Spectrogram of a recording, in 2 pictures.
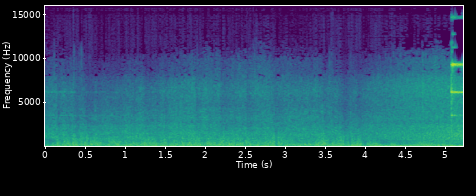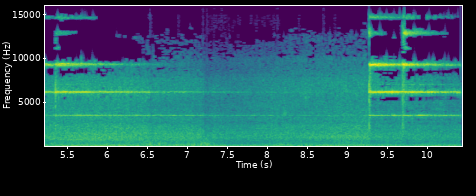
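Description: A bicycle bell rings about halfway through, its high ring hanging on for a few seconds, then rings again near the end. Under it runs the steady wind and rolling noise of a bicycle being ridden.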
